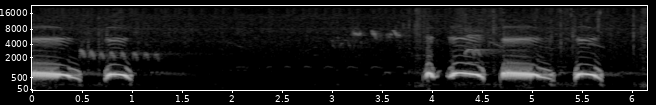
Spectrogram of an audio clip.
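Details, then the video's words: Rousing 'khan yon' cooing of a spotted dove. A phrase ends with a clipped coo, then after about three seconds of silence comes a full four-part phrase: a brief note, a smooth falling coo, a harsher rolling coo and a final short coo. "เสียงนกเขาใหญ่ เสียงขันโยนเร้าๆ"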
